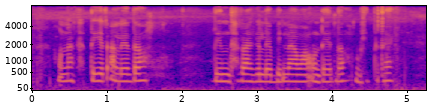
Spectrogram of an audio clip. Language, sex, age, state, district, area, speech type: Santali, female, 30-45, Jharkhand, Seraikela Kharsawan, rural, spontaneous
